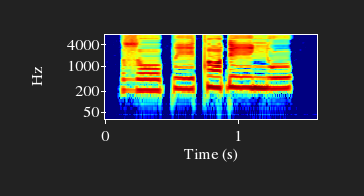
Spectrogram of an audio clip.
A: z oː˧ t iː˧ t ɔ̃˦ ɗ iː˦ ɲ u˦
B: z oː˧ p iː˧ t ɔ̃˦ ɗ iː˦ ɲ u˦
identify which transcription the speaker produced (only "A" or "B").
B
